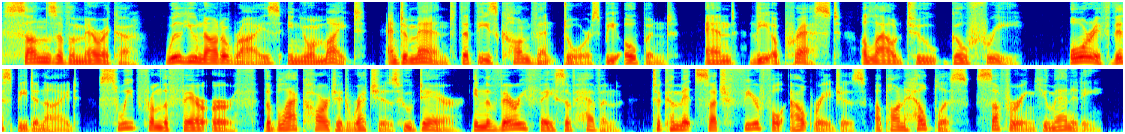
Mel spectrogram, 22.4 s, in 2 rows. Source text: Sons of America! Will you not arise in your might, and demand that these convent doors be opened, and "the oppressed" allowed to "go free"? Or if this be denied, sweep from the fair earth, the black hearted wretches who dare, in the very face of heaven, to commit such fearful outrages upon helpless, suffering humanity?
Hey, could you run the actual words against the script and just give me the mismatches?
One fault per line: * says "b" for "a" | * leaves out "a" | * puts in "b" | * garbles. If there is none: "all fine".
all fine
